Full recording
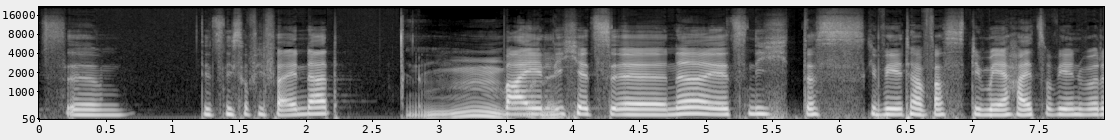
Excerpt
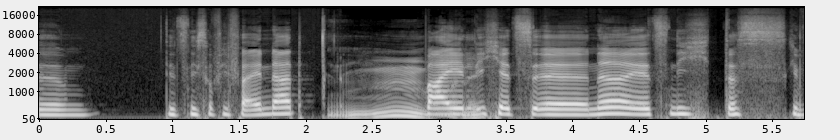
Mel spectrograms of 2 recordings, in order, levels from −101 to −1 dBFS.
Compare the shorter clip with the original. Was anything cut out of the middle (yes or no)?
yes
